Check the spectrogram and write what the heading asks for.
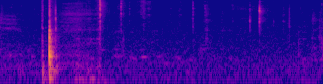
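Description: Scissors snipping fishing line: one sharp click about half a second in and a second about a second in, then a few faint ticks.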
